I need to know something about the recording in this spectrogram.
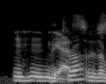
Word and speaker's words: Meteora: But I think it's like when I heard first time like a Meteora. Meteora, Yes. is that right pronunciation? Yeah, Meteora.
